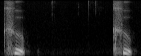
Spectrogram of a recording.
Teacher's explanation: And a style of car, Coupe, we don't pronounce the E and it sounds just like coop, like a chicken coop. And so you don't have to make the P at the end, just hold your lips.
